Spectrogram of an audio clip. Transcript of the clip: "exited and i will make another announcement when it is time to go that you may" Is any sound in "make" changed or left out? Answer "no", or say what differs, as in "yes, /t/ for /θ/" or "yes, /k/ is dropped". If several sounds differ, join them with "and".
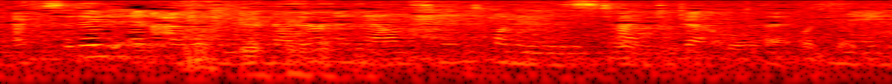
yes, /k/ is dropped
